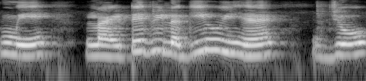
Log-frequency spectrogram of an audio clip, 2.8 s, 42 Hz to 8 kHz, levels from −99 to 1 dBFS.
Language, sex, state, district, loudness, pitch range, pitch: Hindi, female, Chhattisgarh, Bilaspur, -16 LUFS, 220-255 Hz, 240 Hz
